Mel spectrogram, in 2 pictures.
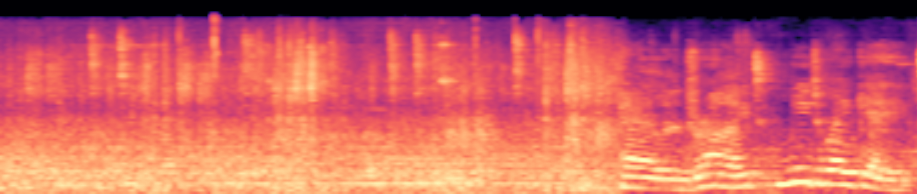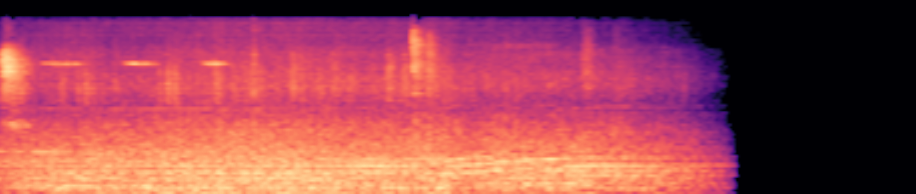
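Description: A bus engine hums and rumbles steadily inside the bus.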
